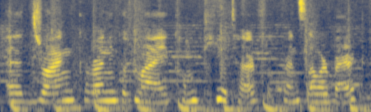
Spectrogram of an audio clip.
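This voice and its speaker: A woman with a Polish accent speaks in a slightly high voice, teasing and a little hesitant as she works through a small card of farewell notes. Music plays clearly beneath her. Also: fairly even intonation, a little slow. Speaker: colleague giving a farewell message. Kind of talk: casual farewell message to camera.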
